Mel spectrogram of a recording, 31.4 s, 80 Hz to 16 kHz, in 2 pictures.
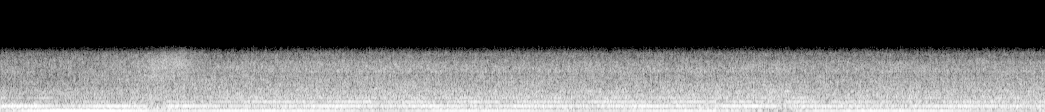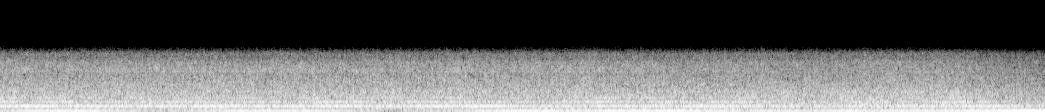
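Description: Cabin drone of a Beechcraft Baron G58's twin six-cylinder piston engines and propellers running steadily in flight on approach: a strong low hum that wavers slowly, with higher steady tones and a noise haze above it.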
